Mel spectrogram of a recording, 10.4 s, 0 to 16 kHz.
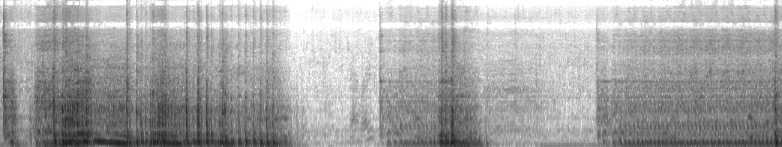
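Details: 1990 Johnson 130 HP outboard that sat seized for 10 years, throttle closed, on a premixed tank with the VRO not yet deleted (possibly over-oiling): catches and revs raggedly, dies, sputters back, then runs unevenly, barely staying running.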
